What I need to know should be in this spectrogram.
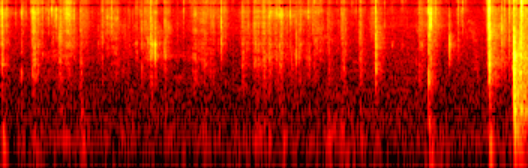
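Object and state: Dry soap bar being cut.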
